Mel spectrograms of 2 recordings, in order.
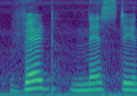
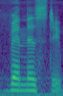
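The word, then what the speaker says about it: Wednesday: उसके बाद वेनेसडे, वेडनेसडे नहीं बोला जाता है, वेनेसडे बोला जाता है, यानी कि बुधवार.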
